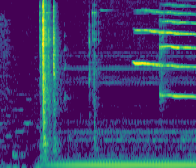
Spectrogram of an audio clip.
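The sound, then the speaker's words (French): Refrigerator hum in a home kitchen: a quiet, steady low drone that runs the whole time, with a couple of brief clatters near the start and thin high whining tones joining in toward the end. “Là on est dans la cuisine de chez Chloé pour un petit événement avec un joli bruit de frigo.”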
